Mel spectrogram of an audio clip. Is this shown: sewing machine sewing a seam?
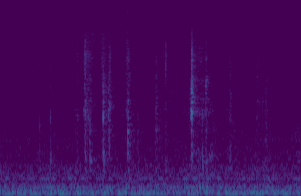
no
